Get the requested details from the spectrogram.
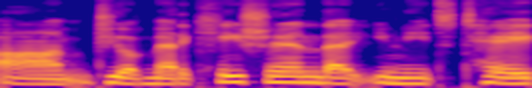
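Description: A woman speaks in a plain, everyday voice with a fairly low pitch and fairly even intonation. The recording is very clean, with a silent background. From US Midwest, Chicago. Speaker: real estate investor and entrepreneur. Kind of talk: interview conversation. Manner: fast, run-on speech.

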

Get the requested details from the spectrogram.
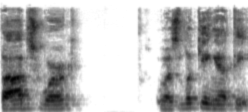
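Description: Very slowly, a man with an American accent speaks at a fairly high pitch, somewhat breathy and with fairly even intonation. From New York. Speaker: health and wellness advocate. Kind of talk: casual chat.

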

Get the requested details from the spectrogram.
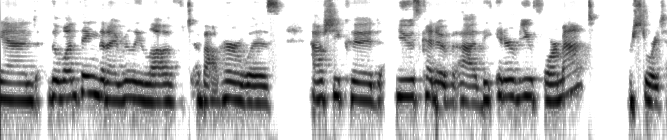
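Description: A woman in a normal speaking voice talks at a fairly slow pace in a medium pitch, with very even loudness and fairly even intonation. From US (immigrated from India at age two). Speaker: former TV journalist turned podcaster. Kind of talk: interview conversation.

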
